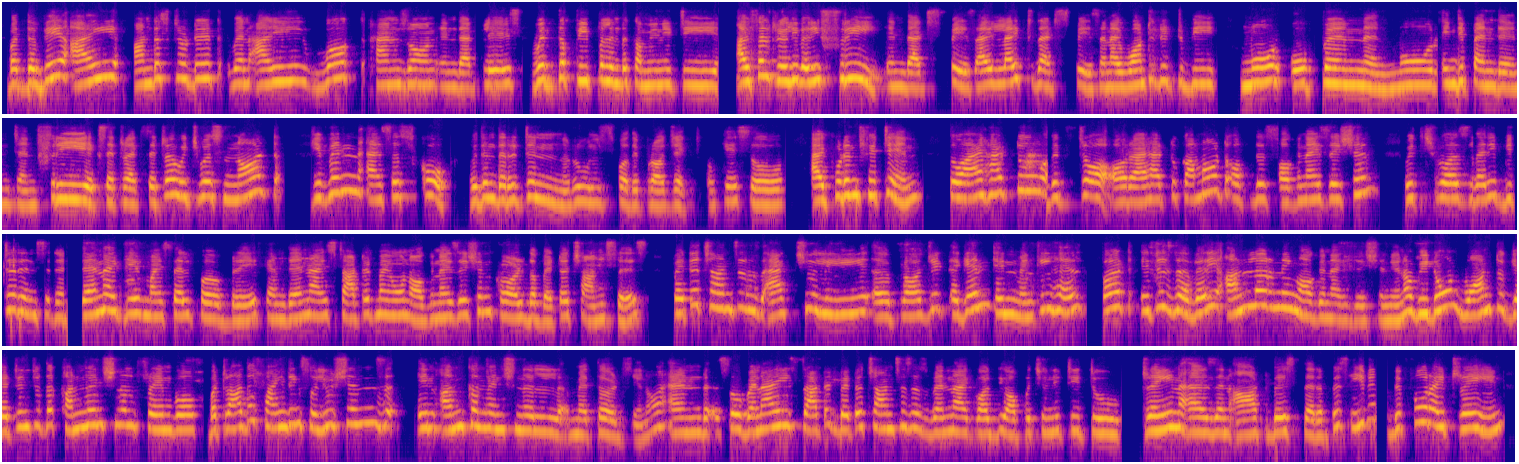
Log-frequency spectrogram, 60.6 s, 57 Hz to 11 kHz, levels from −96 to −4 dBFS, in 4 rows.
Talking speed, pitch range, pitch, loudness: 165 wpm, 225-290 Hz, 250 Hz, -24 LUFS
